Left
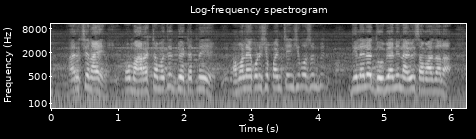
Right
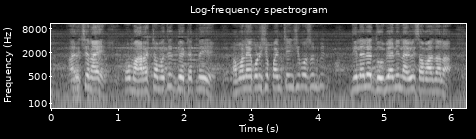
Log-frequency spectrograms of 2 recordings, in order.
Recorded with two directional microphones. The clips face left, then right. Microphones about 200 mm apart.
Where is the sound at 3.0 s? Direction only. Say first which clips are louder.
Even; 20° left (ahead or behind).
